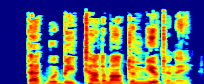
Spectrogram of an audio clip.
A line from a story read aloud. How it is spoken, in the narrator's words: she snapped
